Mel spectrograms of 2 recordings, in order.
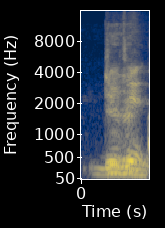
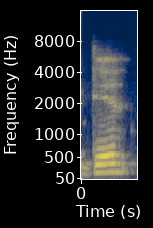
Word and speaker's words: didn't: Didn't. Oh, you say dint, D-I-N-T? No, I say didn't. I pronounce the T, didn't.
